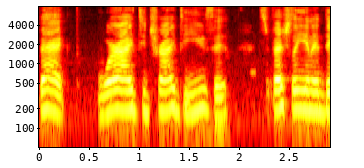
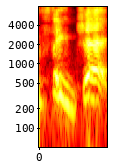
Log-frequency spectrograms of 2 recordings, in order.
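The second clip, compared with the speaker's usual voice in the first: put-on angry dad voice, higher and louder; 7 semitones higher, 6 dB louder than usual. Imagining a friend's dad coming in about stolen gas: imitating an angry dad. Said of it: "he comes in angry and he's like".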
